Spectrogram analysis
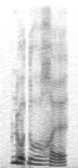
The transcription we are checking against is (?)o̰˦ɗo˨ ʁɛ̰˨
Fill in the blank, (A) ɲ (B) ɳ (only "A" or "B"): B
